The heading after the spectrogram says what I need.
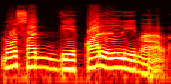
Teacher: dengan bacaan idgham bila ghunna dengan memasukkan tanwinnya kepada huruf lam. Idgam itu pada dasarnya adalah memasukkan tanwin atau suara nun sukun kepada huruf setelahnya. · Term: idgham bila gunnah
